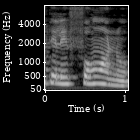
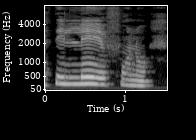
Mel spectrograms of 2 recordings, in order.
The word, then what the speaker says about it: teléfono: Eu tenho uma sílaba tônica diferente, ó. Teléfono, tá? Não é telefono, é teléfono.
